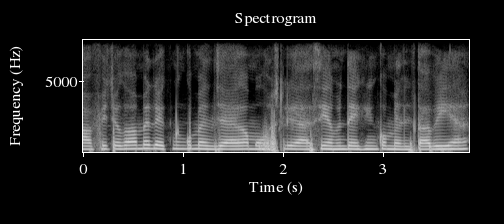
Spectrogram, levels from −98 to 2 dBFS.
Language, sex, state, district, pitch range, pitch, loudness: Hindi, female, Uttar Pradesh, Etah, 220-235 Hz, 230 Hz, -19 LUFS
